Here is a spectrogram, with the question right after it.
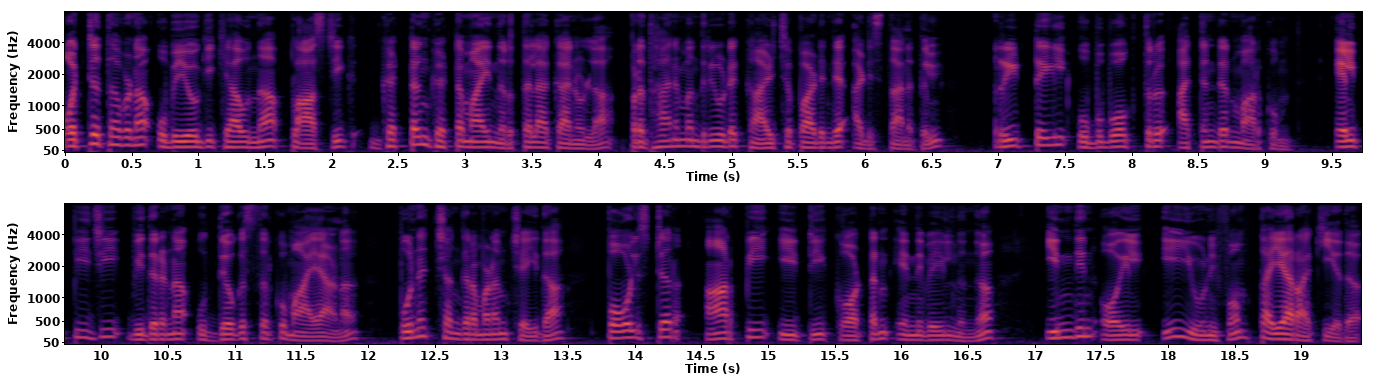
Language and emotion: Malayalam, neutral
